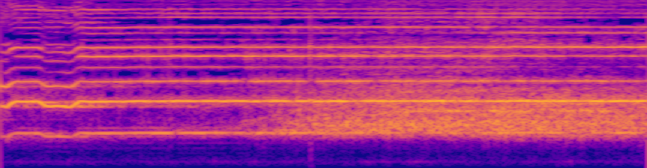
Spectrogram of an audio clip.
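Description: A female pop singer holding one long high note in a live concert recording, with a small step in pitch at the start and then steady, over a noisy wash that swells beneath it.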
